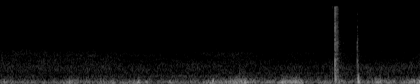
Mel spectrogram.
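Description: A 60-pound Bear Archery compound bow being shot: a sharp snap at release, then a second sharp knock about a quarter second later as the arrow strikes the hay-bale target. Wind rumbles on the microphone throughout.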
